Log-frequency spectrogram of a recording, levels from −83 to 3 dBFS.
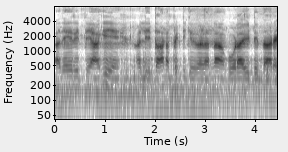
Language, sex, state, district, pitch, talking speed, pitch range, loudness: Kannada, male, Karnataka, Belgaum, 90 Hz, 95 wpm, 90-95 Hz, -21 LUFS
